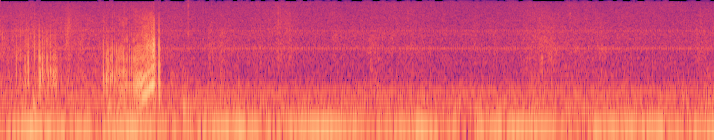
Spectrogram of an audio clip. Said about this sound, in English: A zipper.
